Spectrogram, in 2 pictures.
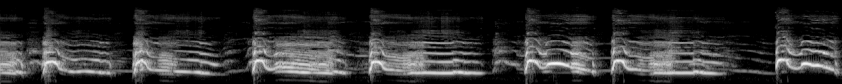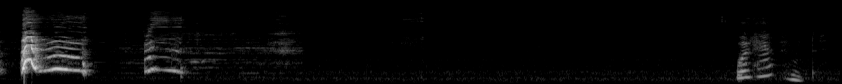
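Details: Grown-up pet Scottish Terrier singing along in harmony, a run of about nine wavering, tonal howls in quick bursts over ten seconds, each sliding and bending in pitch, then near silence with a faint short whine at the end.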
